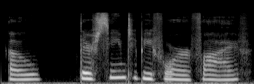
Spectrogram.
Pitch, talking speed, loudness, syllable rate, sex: 245 Hz, 165 wpm, -18 LUFS, 4.6 syllables/s, female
